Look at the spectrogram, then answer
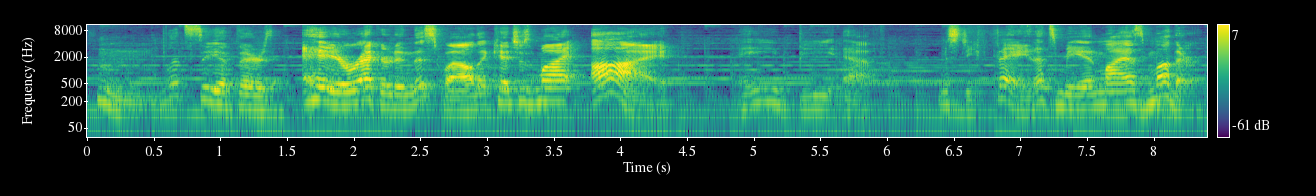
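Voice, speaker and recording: Man playing a wisecracking, animated young attorney. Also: a little high, measured pace. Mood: musing. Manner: sarcastic, quippy. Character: wisecracking young defense attorney, earnest and incredulous. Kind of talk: visual novel game fandub acting. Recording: music behind the voice.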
